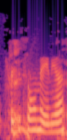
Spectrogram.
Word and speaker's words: trichotillomania: Trichotillomania? Is that right? Very good. Trichotillomania.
